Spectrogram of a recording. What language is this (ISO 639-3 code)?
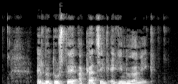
eus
